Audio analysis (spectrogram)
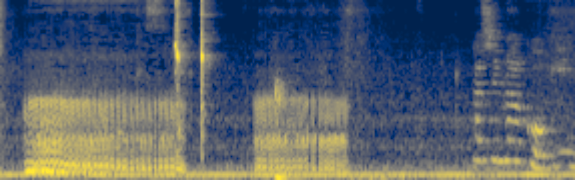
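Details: Orange Pomeranian playing indoors, sled and train games on a blanket while following treats; long rough growls of about a second each, two of them, over a steady low electrical hum, with brief voices and clicks near the end.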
